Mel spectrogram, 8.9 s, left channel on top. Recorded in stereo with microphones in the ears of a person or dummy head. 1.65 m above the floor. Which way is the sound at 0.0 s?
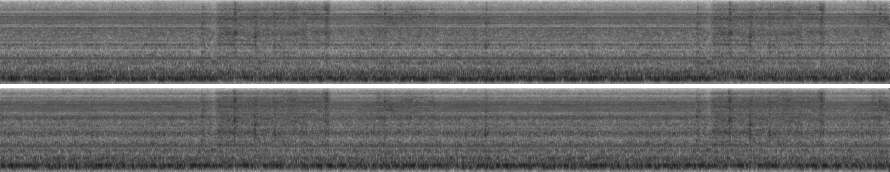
30° right (ahead or behind).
